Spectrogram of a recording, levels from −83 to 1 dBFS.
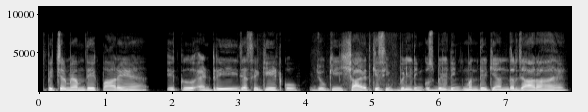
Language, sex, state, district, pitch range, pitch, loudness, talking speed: Hindi, male, Andhra Pradesh, Guntur, 145-165 Hz, 150 Hz, -16 LUFS, 180 wpm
